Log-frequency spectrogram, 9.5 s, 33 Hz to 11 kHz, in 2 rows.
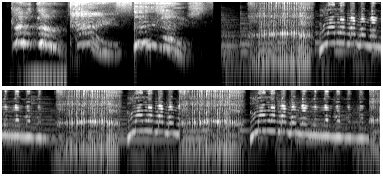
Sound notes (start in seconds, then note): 3.0 loud snoring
